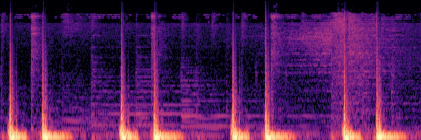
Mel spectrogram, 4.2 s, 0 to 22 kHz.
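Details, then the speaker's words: Heart sounds recorded by a digital mobile stethoscope on a rural telemedicine device: paired low thumps, about 54 beats a minute, with a faint musical hum behind. "another special feature of the device is that it comes with a digital echo mobile stethoscope that can record and update the sounds of heart"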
